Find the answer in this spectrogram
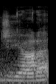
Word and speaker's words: Giada: My first Gianna alternative I have is Giada. This is the Italian word for jade, and it is sometimes pronounced Giada as well.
